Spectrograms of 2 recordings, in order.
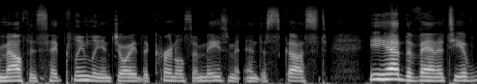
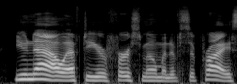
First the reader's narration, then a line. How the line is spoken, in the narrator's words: said he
